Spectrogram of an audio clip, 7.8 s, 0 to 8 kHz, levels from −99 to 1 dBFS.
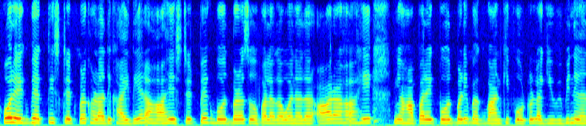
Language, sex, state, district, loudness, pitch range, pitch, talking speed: Hindi, female, Uttar Pradesh, Jyotiba Phule Nagar, -31 LUFS, 225-240 Hz, 230 Hz, 270 wpm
